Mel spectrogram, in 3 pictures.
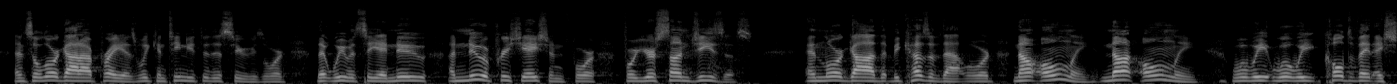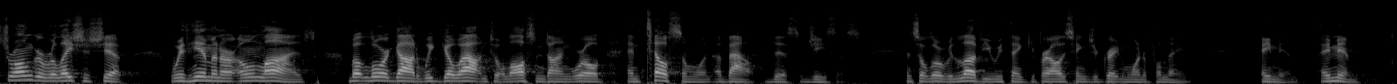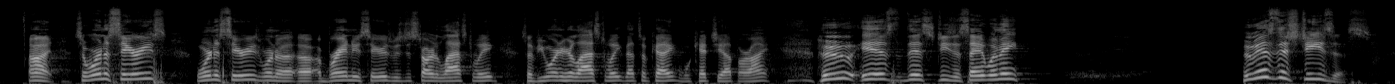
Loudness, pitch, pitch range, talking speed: -32 LUFS, 160 Hz, 130-180 Hz, 205 wpm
